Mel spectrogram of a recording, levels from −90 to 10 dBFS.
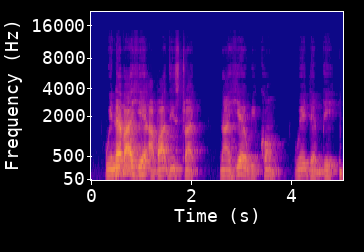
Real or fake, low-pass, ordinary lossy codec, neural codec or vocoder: fake; 14.4 kHz; none; vocoder, 44.1 kHz, 128 mel bands every 256 samples, BigVGAN v2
